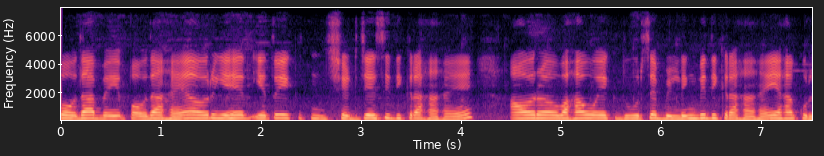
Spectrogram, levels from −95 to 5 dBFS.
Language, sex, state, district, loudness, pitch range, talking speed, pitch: Hindi, female, Punjab, Pathankot, -15 LUFS, 200-225 Hz, 215 wpm, 215 Hz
